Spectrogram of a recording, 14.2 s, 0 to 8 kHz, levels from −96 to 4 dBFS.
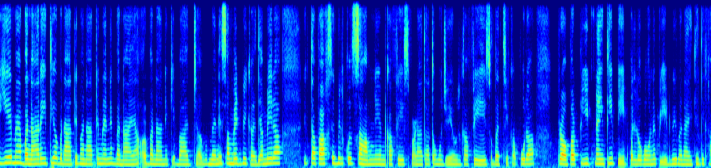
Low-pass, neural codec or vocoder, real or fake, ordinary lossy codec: none; codec, 16 kHz, 4 kbps, X-Codec, HuBERT features, trained on general audio; fake; none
